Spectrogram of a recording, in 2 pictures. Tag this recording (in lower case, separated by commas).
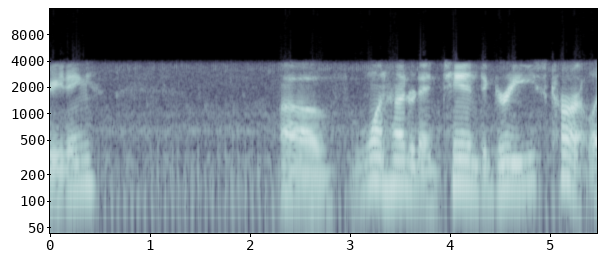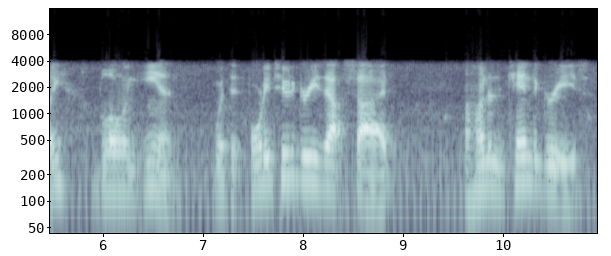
inside a small room, speech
